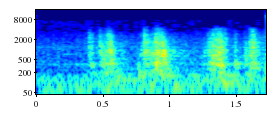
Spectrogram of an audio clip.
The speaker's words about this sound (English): Go open the door, Doc.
